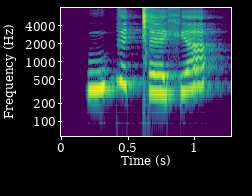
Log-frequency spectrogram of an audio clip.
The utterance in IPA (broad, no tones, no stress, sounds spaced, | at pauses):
u ɡ ɛ ǀ ɛ xʲ a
